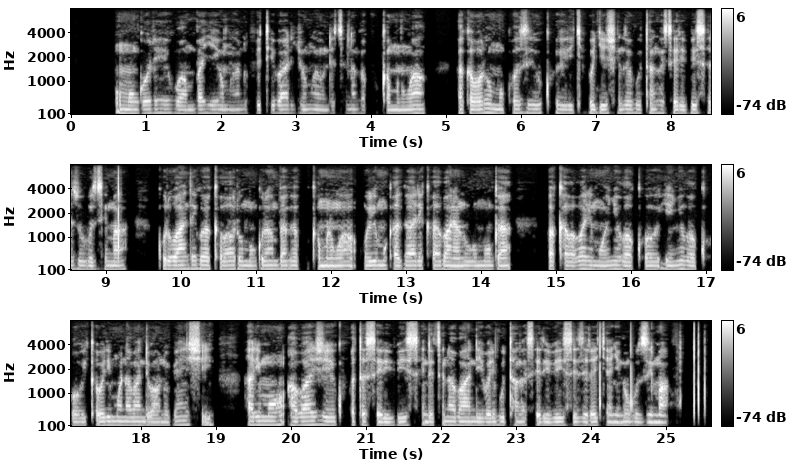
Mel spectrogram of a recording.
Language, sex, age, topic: Kinyarwanda, male, 18-24, health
